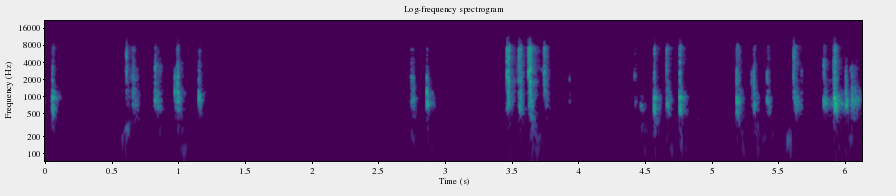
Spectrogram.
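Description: Computer keyboard typing: several short bursts of rapid keystrokes with brief pauses between them.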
